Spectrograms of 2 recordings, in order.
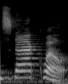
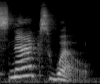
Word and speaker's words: Snackswell: so now we've seen snackwell and his i should get his name it snacks well snackswell okay well i've been pronouncing his name wrong this entire time i'm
